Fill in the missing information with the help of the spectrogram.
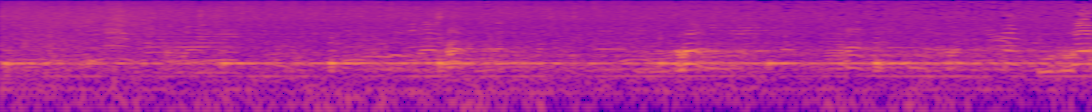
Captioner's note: geese honking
